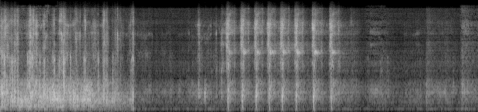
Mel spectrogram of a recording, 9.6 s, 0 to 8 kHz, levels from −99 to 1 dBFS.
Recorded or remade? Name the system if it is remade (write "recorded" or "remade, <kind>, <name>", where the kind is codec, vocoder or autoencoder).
remade, vocoder, HiFi-GAN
